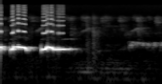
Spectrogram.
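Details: Zebra dove of the Bangkok type, recorded by Android phone in Wiradesa, Pekalongan, Central Java, as a lure to get other doves singing: two clear ringing coos, the second drawn out, followed by faint softer cooing and light hum.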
